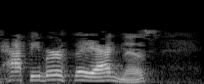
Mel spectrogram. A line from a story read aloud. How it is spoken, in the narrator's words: everybody jumps up and screams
